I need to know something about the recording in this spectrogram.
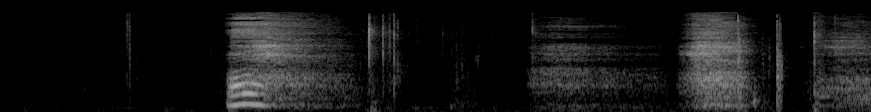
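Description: A woman's heavy, voiced sigh about a second in, followed by two loud breaths near the end.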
